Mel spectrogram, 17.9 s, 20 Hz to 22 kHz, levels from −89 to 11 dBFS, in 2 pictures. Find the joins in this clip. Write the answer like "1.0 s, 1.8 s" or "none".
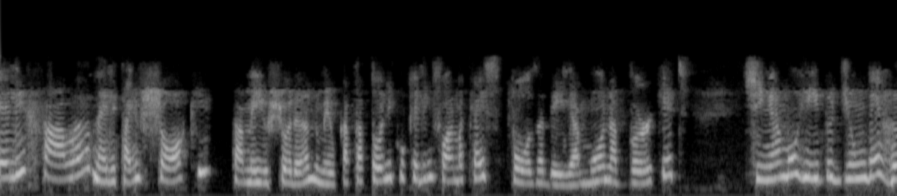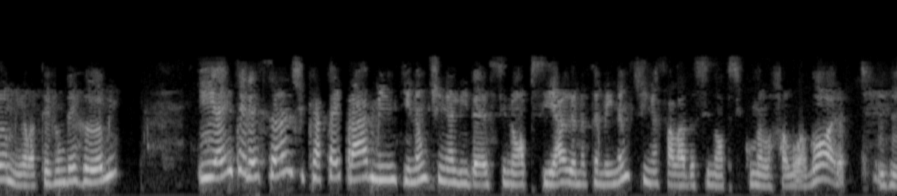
12.4 s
